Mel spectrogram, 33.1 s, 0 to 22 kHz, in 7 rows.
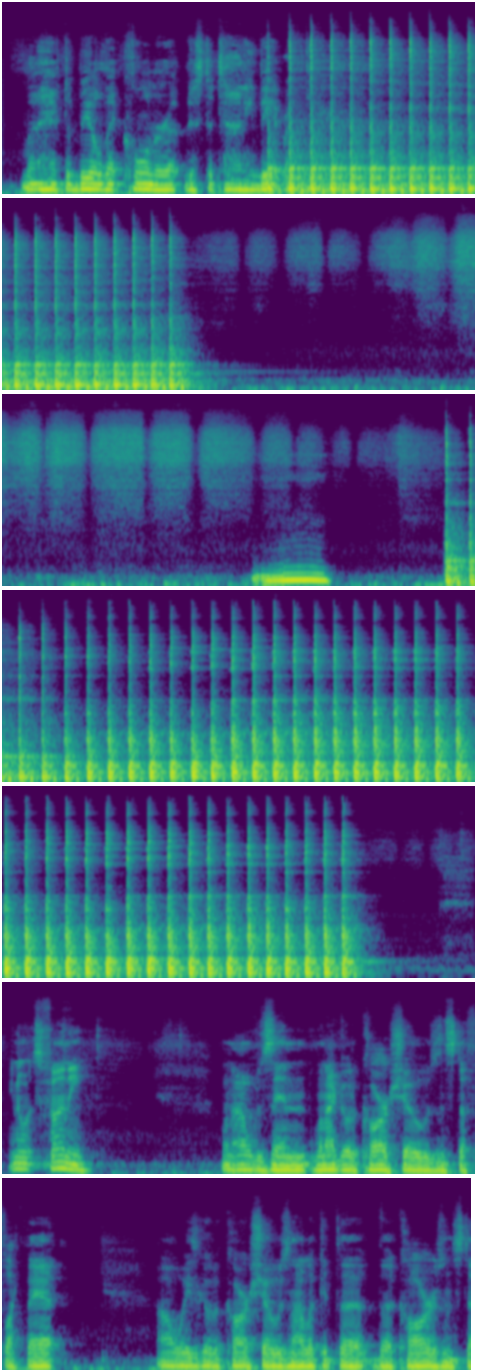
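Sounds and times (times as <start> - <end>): hammer tapping on sheet metal: 2.6 - 6.9, 13.9 - 22.8.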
